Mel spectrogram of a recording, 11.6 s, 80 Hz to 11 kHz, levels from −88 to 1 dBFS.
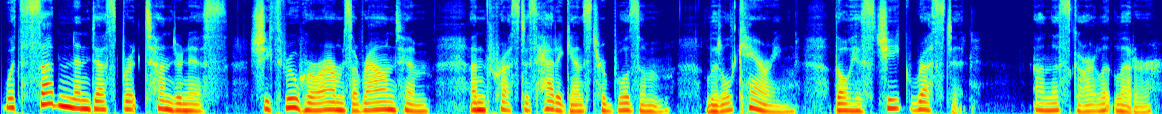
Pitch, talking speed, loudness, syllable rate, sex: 160 Hz, 145 wpm, -19 LUFS, 4.4 syllables/s, female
